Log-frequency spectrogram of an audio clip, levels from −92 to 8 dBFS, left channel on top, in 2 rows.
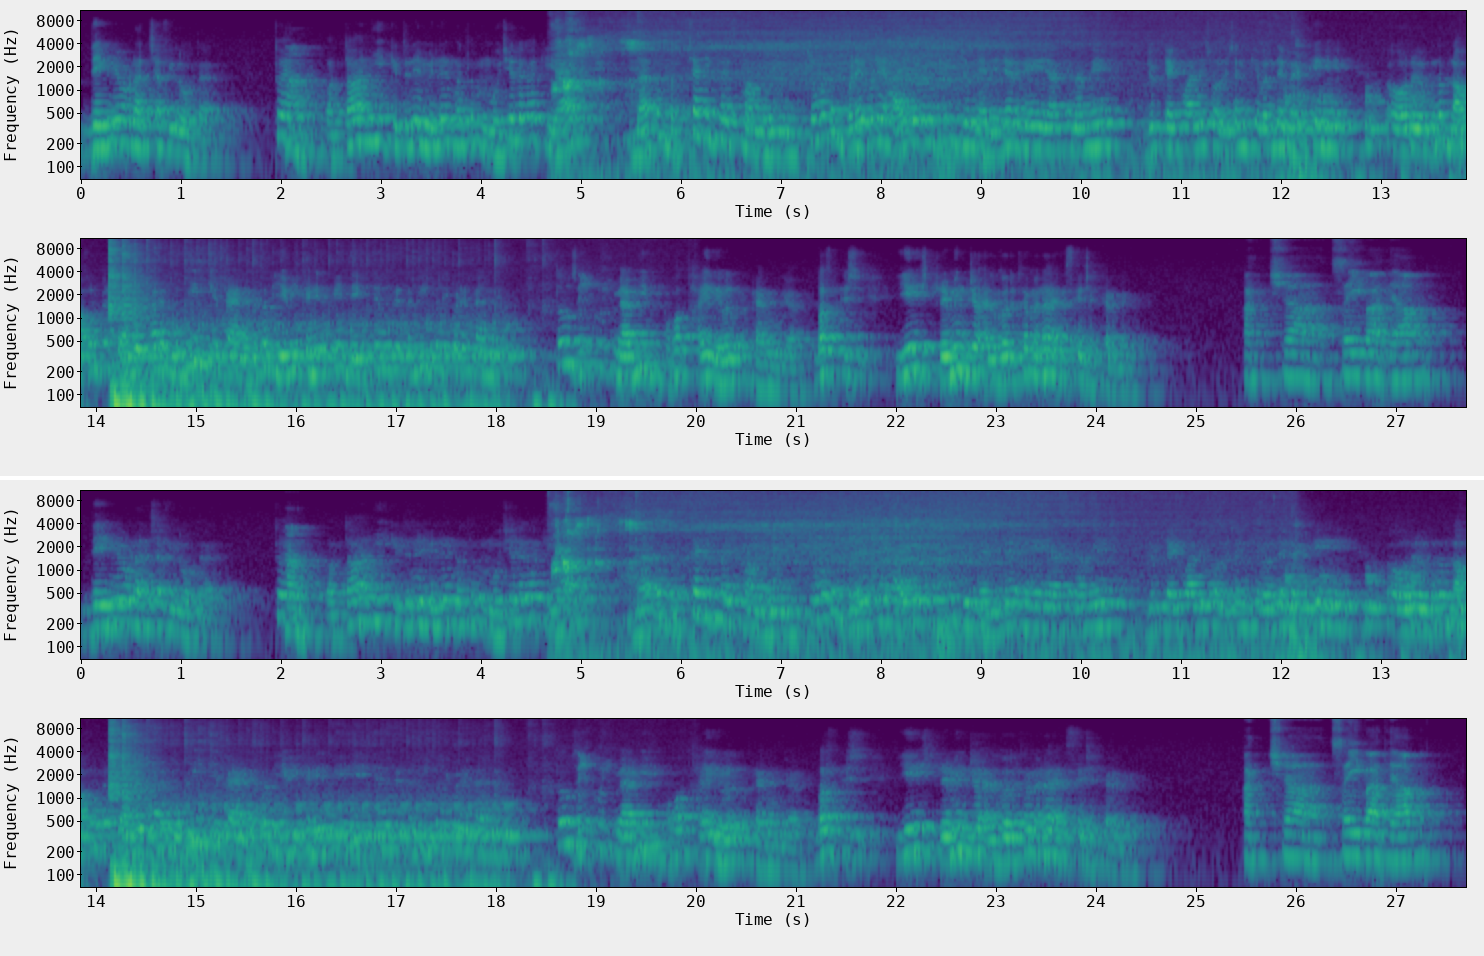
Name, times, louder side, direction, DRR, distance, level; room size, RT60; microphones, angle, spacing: voice 1, 0.0-1.3 1.9-2.1 2.5-5.1 5.5-10.3 10.6-12.6 13.0-18.1 18.6-18.8 19.2-21.6 22.0-24.3, left 2 dB, 70° left, 3 dB, 0.6 m, -34 dB
sound 1, 4.7-12.2, right 2 dB, 55° right, 0.7 m, -41 dB
Computer keyboard, 11.9-18.7, equal, 20° left, 0.6 m, -30 dB
voice 2, 18.8-19.2 25.5-27.3, right 3 dB, 25° right, 1 dB, 0.3 m, -37 dB
4.1 x 2.7 x 2.7 m, 1.0 s
head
